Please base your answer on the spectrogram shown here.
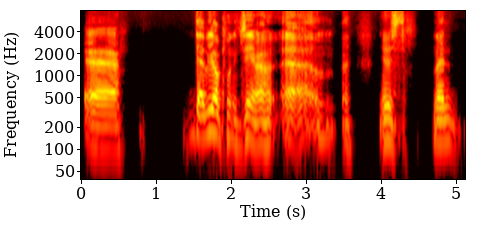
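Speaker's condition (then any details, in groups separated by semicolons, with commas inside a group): Cerebral palsy; constant muscle tension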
